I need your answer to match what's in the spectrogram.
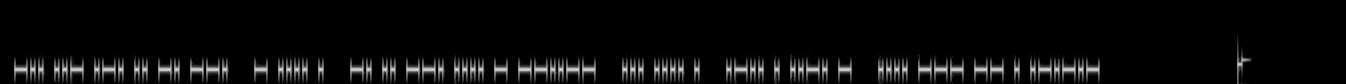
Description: Morse code, heard as a keyed tone, about 30 wpm, 700 Hz. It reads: DURING THE NIGHT, SHE LEFT HOME.
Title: Sentences from Top 1000 Words - Review Part 2 - 30wpm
